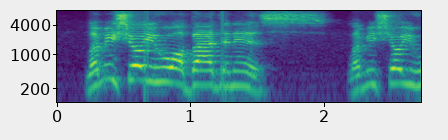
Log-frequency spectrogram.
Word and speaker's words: Abaddon: a favor click on this link abadan yep abaddon you don't need to read hebrew thank you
